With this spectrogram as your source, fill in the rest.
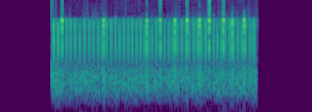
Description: LEMG, example for activity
